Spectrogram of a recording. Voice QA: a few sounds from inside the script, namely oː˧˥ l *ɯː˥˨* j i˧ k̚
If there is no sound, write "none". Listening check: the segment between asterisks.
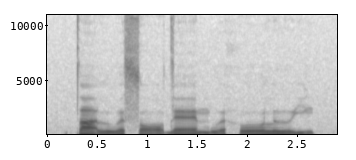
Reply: ɯː˥˨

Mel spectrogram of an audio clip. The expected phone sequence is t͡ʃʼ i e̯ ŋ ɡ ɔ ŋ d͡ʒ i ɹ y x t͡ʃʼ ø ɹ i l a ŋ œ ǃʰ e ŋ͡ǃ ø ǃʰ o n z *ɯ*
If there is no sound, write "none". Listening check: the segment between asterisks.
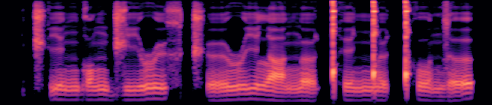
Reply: ə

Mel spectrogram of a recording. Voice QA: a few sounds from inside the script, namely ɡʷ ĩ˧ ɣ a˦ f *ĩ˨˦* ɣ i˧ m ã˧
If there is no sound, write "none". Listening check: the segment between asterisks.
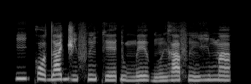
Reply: ĩ˨˦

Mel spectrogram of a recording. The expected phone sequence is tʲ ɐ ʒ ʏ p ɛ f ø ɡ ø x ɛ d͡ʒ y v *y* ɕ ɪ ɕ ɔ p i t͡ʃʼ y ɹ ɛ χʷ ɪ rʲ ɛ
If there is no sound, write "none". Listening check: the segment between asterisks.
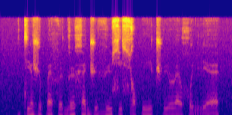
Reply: y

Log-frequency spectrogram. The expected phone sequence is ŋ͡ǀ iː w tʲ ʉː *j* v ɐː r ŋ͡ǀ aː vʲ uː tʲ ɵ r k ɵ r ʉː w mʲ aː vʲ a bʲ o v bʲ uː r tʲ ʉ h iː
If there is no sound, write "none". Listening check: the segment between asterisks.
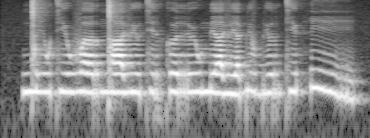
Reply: w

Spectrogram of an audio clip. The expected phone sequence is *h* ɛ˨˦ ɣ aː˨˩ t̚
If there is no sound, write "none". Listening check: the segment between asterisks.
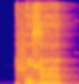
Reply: f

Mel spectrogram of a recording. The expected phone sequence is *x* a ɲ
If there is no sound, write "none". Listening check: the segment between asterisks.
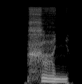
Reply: x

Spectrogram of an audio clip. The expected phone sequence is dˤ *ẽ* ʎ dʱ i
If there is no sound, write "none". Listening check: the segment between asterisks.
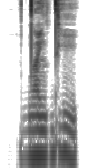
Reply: ẽ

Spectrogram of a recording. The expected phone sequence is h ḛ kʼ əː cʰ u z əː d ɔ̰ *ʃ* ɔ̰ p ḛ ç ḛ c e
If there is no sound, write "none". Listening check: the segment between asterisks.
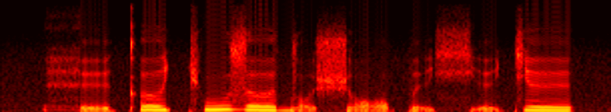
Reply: ʃ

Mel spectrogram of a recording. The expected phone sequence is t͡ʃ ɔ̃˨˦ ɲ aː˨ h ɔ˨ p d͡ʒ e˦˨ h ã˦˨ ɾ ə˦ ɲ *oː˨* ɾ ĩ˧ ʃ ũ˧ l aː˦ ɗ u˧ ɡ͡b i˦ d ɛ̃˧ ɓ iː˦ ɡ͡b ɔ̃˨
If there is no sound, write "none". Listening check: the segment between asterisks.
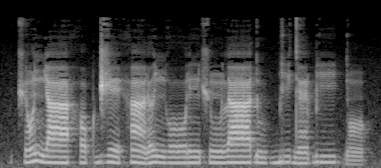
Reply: oː˧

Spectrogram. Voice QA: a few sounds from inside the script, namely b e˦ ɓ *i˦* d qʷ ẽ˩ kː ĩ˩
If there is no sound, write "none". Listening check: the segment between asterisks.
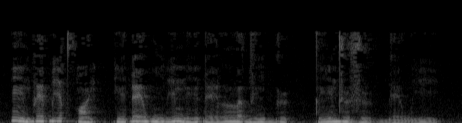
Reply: i˦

